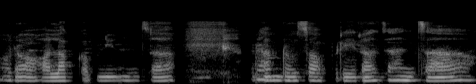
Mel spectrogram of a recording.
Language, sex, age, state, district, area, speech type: Nepali, female, 30-45, West Bengal, Jalpaiguri, rural, spontaneous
